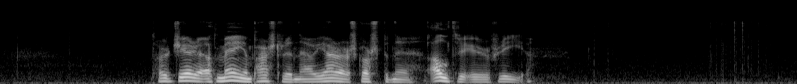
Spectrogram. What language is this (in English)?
Faroese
